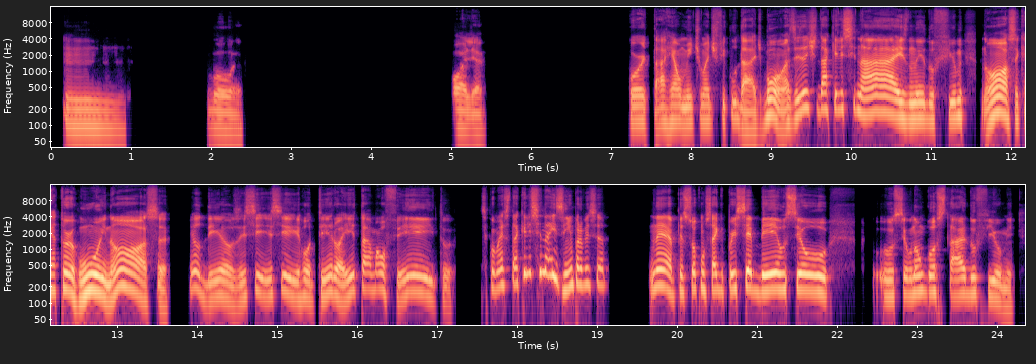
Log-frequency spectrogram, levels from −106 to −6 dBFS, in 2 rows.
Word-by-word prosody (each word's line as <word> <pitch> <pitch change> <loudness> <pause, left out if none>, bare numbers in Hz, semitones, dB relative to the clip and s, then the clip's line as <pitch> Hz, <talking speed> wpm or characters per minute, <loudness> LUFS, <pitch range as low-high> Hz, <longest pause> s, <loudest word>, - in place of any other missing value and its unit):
Hum. 95 -4 -9 1.0
Boa. 85 -3 -8 2.6
Olha 85 -5 -5 1.8
cortar, 115 -1 -3
realmente, 110 0 -3
é - - -6
uma 120 - -3
dificuldade, 90 -8 -4
bom, 145 +1 +2
às 110 +4 -2
vezes, 180 +8 +2
a - - +1
gente 210 - -6
dá 200 - +1
aqueles 200 0 -3
sinais 165 - +3
no 125 - +1
meio 130 0 +2
do 125 -1 -4
filme: 135 +4 -3 0.2
"Nossa, 150 -3 +4
que 170 - -6
ator 170 -3 +3
ruim, 150 +2 +6
nossa, 170 - +2 0.3
meu 190 -1 0
Deus 120 -4 -2
esse 130 +8 -5
esse 140 -2 -1
roteiro, 135 +4 -1
aí, 155 +9 0
tá 180 +2 -2
mal 180 0 -3
feito", 150 -1 -3 0.3
você - - -16
começa 210 +3 -3
a - - -37
dar 230 - +1
aquele 360 +9 -1
sinaiszinho 320 - +2
para 225 -1 +2
ver 225 - -4
se 225 +1 -5
a 215 - -5 0.5
né, 205 -1 +4
a - - +2
pessoa 165 +4 -2
consegue 175 -2 -1
perceber 180 -1 +5
o 180 - +2
seu 165 -4 +4 0.7
o 135 -1 -3
seu 140 +1 -3
não 160 +2 0
gostar 150 -3 -1
do 150 +1 -3
filme, 120 - -4
150 Hz, 140 wpm, -22 LUFS, 120-180 Hz, 2.6 s, ruim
